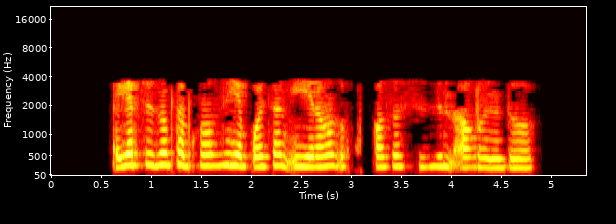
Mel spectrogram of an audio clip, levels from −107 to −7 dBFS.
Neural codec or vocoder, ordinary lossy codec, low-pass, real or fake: vocoder, 44.1 kHz, 128 mel bands every 512 samples, BigVGAN v2; MP3, 16 kbps; 3.6 kHz; fake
